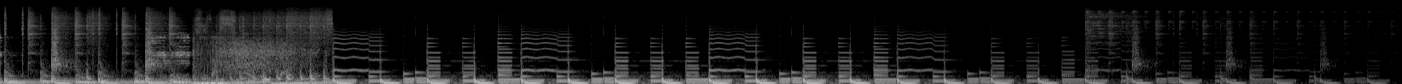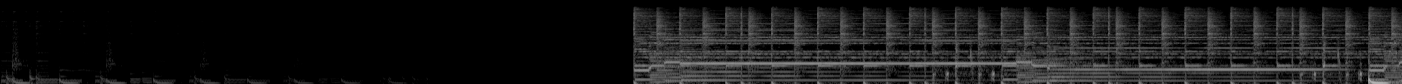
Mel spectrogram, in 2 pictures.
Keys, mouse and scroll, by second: 1.2 scroll down 2, 1.3 scroll up 1, 1.4 scroll down 1, 5.4-6.8 right drag, 15.9-17.7 drag, 18.1-24.8 drag, 26.4-28.0 drag.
